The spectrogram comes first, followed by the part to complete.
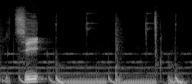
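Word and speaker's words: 一: Like in our case, as we have seen before, ichi, the number 1, is accented on the second, on the last syllable, ichi.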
